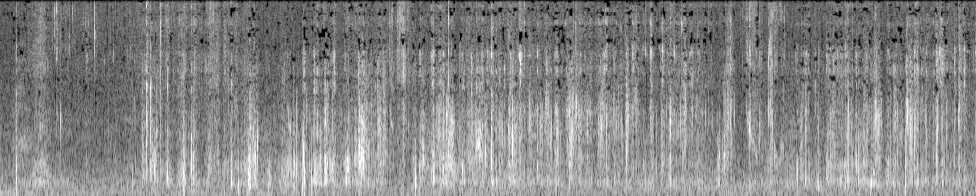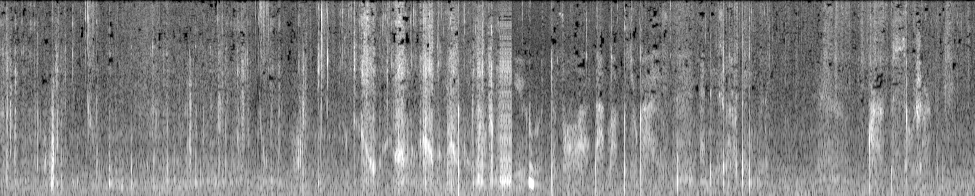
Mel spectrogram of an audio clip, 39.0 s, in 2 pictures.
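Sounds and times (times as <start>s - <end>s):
wet chewing sounds: 1.0s - 29.8s.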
